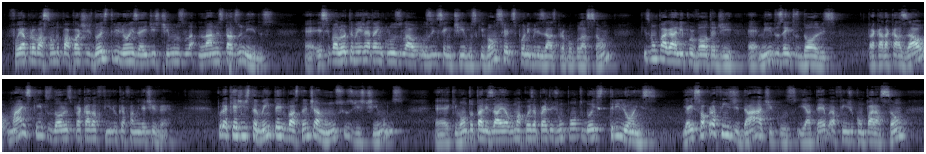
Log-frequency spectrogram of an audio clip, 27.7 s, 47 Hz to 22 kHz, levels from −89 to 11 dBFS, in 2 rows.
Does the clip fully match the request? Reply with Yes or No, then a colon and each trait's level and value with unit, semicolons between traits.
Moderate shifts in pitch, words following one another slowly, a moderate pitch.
No: average, 4.4 semitones; fast, 185 wpm; medium, 150 Hz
